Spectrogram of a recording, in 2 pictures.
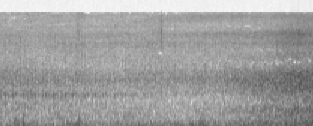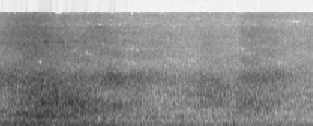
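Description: Road traffic: vehicle engines running in a slow queue of cars and trucks, with wind on the microphone. A louder engine swells and fades about four to five seconds in, as a vehicle passes close by.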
